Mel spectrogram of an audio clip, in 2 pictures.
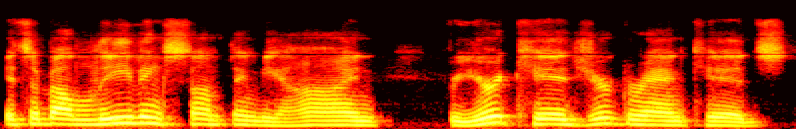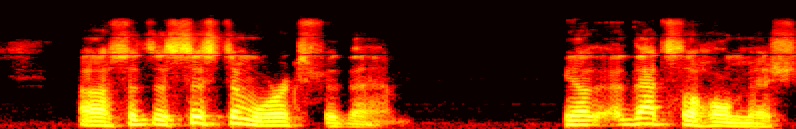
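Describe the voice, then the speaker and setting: Against a quiet background, a man with an American accent speaks with lively intonation in a dark, mellow tone at a fairly high pitch. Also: moderate pace. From Washington DC area, US. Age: 60s. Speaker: surgeon. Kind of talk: interview.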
